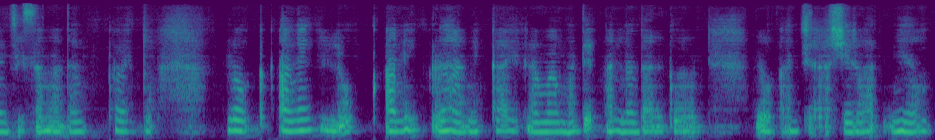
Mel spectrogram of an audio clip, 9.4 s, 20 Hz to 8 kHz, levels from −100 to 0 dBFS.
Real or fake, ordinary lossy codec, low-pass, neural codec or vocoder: fake; AAC, 32 kbps; 7.2 kHz; codec, 24 kHz, 1 kbps, SNAC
